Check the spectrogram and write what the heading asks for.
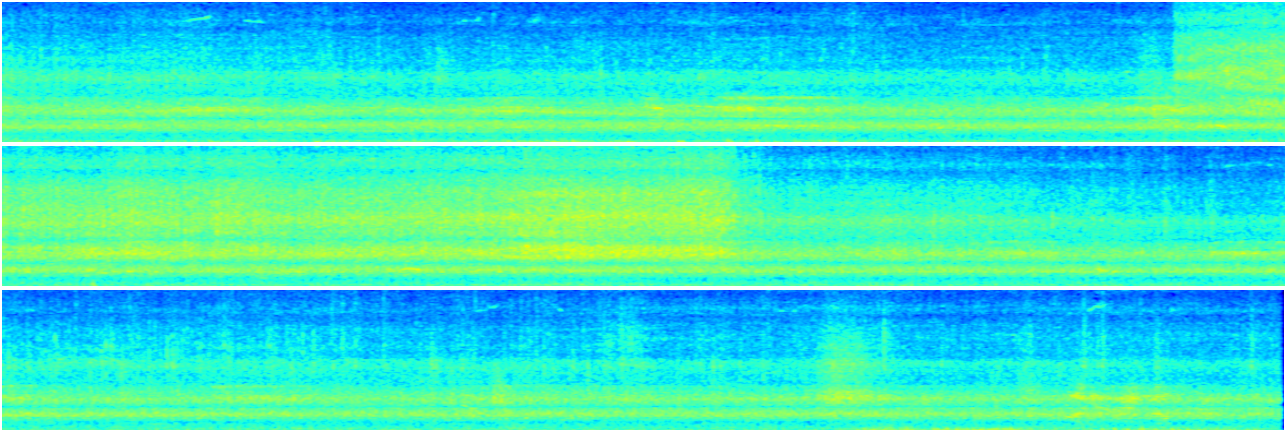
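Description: Fire hose spraying water on a burnt-out bus: a steady hiss that grows louder for about six seconds midway while the jet hits the bus. A brief low rumble comes near the end.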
